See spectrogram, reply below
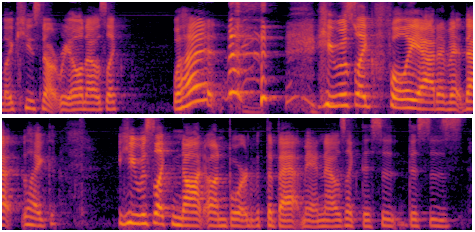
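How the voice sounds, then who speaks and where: A woman co-hosting a casual gaming podcast. Her voice sits at an average pitch, and she talks conversationally, with a giggly, self-deprecating streak as she recounts things to her co-host. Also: fairly bright tone.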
